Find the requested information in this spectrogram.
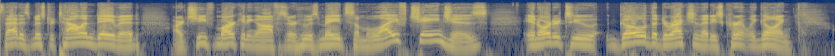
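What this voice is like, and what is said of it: Polished radio announcer voice. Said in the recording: “your radio voice and how good you are at those intros”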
